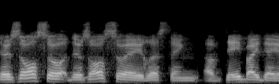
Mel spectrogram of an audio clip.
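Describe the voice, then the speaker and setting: Moderately paced speech from a man, an unremarkable speaking voice with ordinary pitch variation. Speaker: audio engineer.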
